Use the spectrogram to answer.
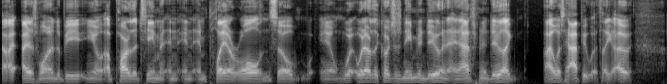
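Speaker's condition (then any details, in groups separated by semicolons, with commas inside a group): Stutter; can't get a word out; repeated sounds, repeated words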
